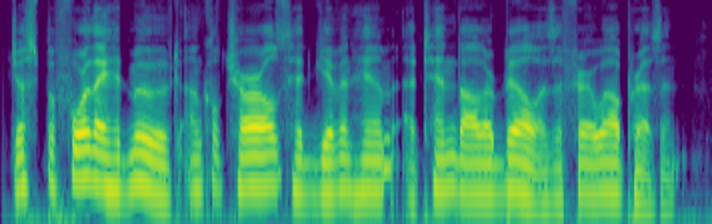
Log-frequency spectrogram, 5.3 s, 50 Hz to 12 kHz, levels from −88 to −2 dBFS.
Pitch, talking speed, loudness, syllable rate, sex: 120 Hz, 200 wpm, -18 LUFS, 5.7 syllables/s, male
